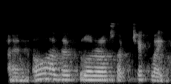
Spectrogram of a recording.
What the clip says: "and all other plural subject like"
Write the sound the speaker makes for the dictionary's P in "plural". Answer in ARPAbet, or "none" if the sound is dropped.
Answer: F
